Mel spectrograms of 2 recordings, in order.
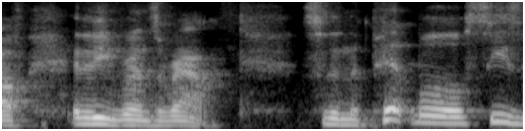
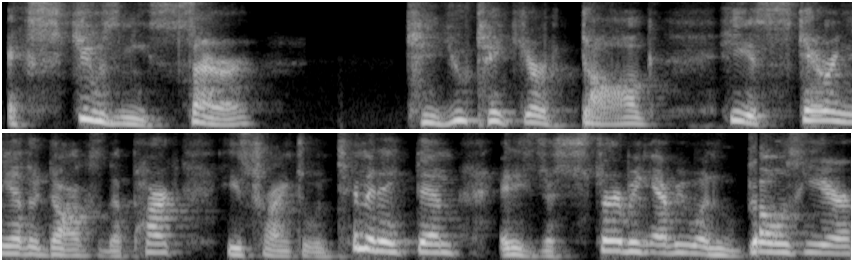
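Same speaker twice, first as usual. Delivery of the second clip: high-voiced, complaining woman's voice; 5 semitones higher than usual. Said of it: "Walks up about two inches from my face and is like".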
